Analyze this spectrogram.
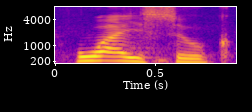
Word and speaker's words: Wajszczuk: No, a vos porque yo tenía entendido que la W se pronunciaba como B. Sí, en realidad si vas a Polonia es Weiss. B. Sí, no tenías. Pero no. Pero acá se argentinizó.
